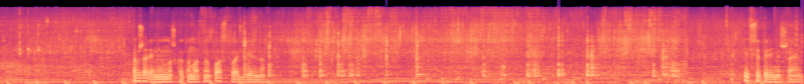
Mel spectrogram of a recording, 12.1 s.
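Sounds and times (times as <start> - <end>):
oil sizzling with vegetables: 0.0 - 12.0
metal spatula scraping a pot: 3.6 - 11.1.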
